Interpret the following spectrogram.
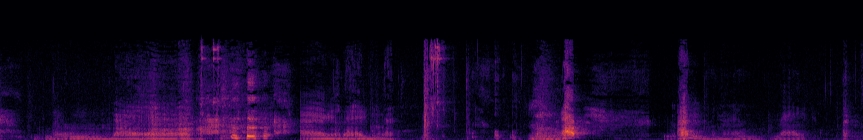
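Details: Koda the Chihuahua, interrupted while relaxing, growls in drawn-out wavering bursts, then switches to sharp short yips and barks separated by silences.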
